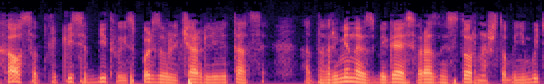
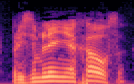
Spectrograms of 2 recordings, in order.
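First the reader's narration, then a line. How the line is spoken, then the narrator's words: Shouted. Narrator (Russian): Невилл крикнул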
